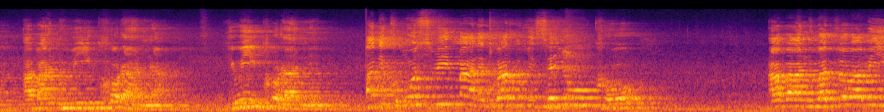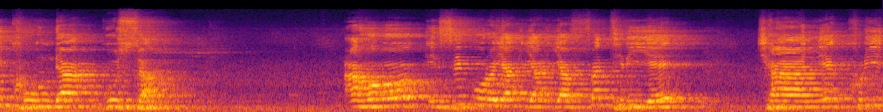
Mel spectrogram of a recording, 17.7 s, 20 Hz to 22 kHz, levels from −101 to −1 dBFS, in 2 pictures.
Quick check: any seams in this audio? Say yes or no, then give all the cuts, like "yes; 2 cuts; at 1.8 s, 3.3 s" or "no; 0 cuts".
yes; 1 cut; at 3.7 s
